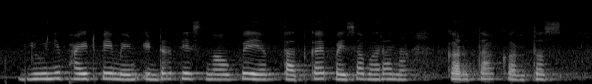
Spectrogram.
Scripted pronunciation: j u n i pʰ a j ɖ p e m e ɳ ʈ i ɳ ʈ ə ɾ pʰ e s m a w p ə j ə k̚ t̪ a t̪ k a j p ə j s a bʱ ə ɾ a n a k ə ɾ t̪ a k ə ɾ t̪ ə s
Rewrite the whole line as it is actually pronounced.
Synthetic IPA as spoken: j u n i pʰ a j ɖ p e m e ɳ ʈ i ɳ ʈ ə ɾ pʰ e s n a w p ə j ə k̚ t̪ a t̪ k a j p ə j s a bʱ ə ɾ a n a k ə ɾ t̪ a k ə ɾ t̪ ə s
